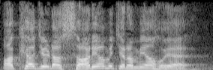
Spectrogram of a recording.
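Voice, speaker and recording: Punjabi guy preaching, stretches out verses then explains, kinda high voice. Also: big-room sound. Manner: chants verses slowly, then explains in lively speech. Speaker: Sikh preacher. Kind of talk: sermon on scripture.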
